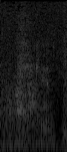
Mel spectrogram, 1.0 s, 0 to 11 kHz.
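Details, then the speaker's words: Bronchophony on chest auscultation: patient says "99", heard through stethoscope as a muffled chest sound, then a sudden loud, clear burst of transmitted voice, louder and clearer than normal. "Voice sounds that are louder and clearer than normal. as in this example are called bronchophony."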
